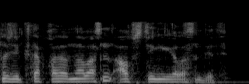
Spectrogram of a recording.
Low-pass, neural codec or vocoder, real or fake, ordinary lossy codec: 7.2 kHz; none; real; AAC, 32 kbps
